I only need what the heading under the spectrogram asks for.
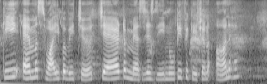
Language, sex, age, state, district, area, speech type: Punjabi, female, 30-45, Punjab, Shaheed Bhagat Singh Nagar, urban, read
